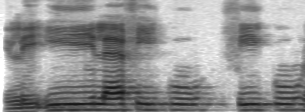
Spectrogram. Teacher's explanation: Maka fi di sini jangan sampai dipanjangkan karena sering kita temui liilafi harus pendek. Liilfiku fiku langsung masuk ke qof.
